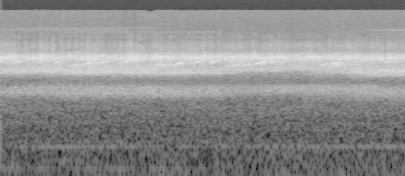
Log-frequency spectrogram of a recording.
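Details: Tree frogs calling at night in the backwoods of North Carolina, a dense continuous chorus of high, overlapping trilling calls forming steady bands with no pauses.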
